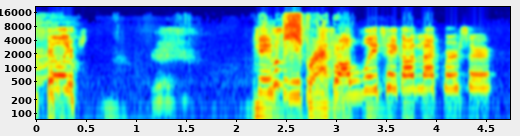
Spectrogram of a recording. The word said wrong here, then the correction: Matt Mercer: Did I say his name right? – Matt Mercer. – That's the one.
